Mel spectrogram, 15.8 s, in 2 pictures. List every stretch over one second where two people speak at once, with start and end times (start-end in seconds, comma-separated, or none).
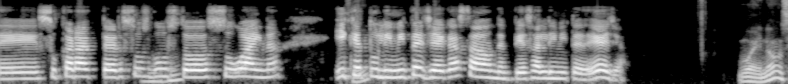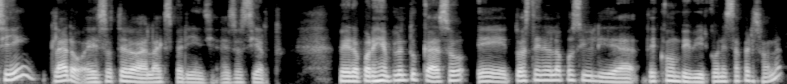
none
